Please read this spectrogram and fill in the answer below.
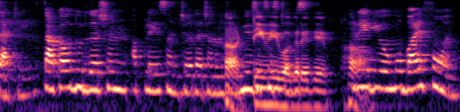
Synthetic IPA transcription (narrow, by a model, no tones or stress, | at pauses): aʈʰiːt̪akawd̪uɾd̪əɾɕənaplesəɲt͡ɕət̪jat͡ɕanənɦ̪aə̰̃nid͡zʈiʋiʋəɡəɾed͡ze | ɦãɾeɽijomobailfon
